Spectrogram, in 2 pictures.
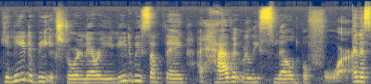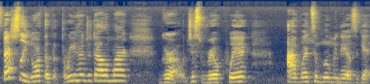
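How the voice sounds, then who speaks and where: A woman's voice: fairly low pitch, rough recording. Chatty woman gushing over perfumes. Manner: chatty and emphatic, calls viewers y'all, laughs often. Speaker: beauty vlogger reviewing perfumes. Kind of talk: casual chat to camera.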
